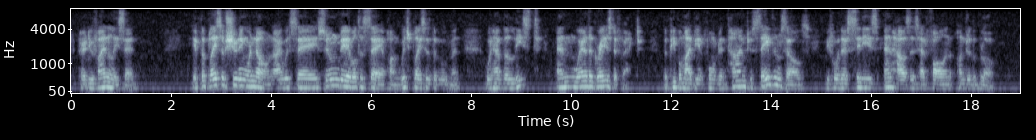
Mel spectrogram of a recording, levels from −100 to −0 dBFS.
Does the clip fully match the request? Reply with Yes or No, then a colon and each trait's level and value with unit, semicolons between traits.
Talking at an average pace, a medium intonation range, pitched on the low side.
Yes: average, 160 wpm; average, 3.6 semitones; low, 130 Hz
